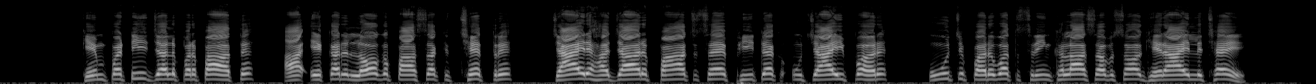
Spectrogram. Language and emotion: Maithili, neutral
